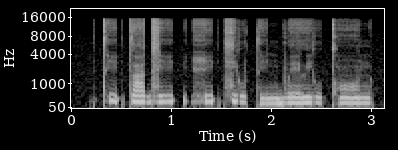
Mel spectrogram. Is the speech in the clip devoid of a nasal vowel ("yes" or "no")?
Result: no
